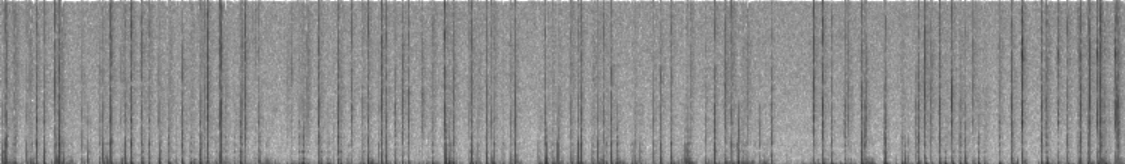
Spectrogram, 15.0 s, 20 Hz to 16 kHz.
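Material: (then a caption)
Plastic. Long nails tap and scratch along the ribs of a hollow, pink corrugated plastic pop tube about 25 cm long. The result is a steady stream of rapid, dry clicks and ridged scrapes, dull and low-heavy, with each tap dying away almost instantly.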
